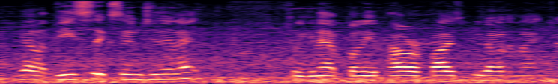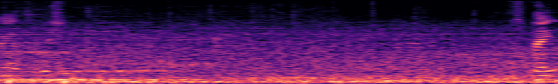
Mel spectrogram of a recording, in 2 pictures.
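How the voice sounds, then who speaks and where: Music plays in the background. The speaker keeps a fairly quick pace. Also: man. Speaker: car salesman. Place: street. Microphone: camera far.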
